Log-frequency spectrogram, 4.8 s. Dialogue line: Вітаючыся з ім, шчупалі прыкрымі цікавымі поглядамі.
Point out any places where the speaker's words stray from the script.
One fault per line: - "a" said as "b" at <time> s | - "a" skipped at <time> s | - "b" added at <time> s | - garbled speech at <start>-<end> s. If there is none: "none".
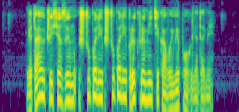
- "шчупалі" added at 2.2 s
